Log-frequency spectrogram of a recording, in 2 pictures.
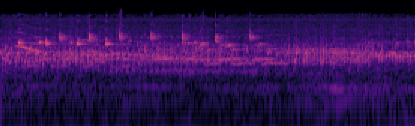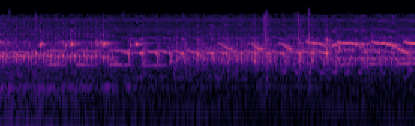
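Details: Waterslager canary from a Macedonian line of contest champions singing dense rolling trills with sharp high ticks, shifting midway into a run of rapid staccato notes and falling whistles.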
